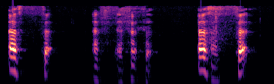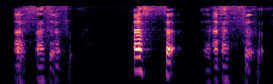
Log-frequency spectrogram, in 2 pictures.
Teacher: is articulated from between the inside of the lower lip and the tips or the edges of the two top front incisors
